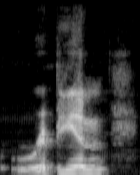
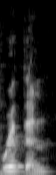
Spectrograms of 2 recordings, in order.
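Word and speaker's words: Rypien: I just want to say good on you, Mike, for pronouncing Brett Rippon's name correctly. This week I've heard Ripien and Ripon, and it's not hard, people.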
